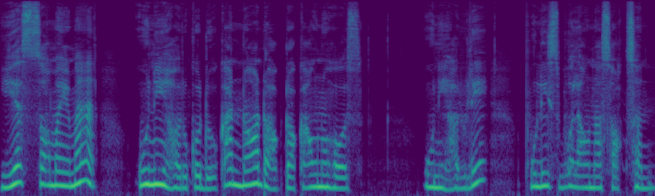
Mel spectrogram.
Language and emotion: Nepali, fearful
